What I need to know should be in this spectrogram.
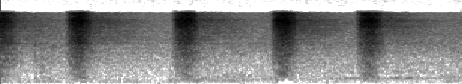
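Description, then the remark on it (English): A person makes four loud, exaggerated sniffs in a steady rhythm, each a short sharp intake of breath, with no talking, as if theatrically imitating sniffing something out. “They spend their whole life sniffing.”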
